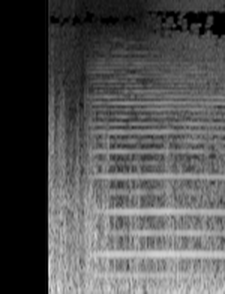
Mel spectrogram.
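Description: A ship's horn sounding one long, steady note over a low rumble, starting abruptly about half a second in.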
